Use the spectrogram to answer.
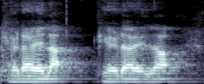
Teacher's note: बऱ्याच जणांच्या असं बोलण्यामध्ये ळ च्या ऐवजी ड ऐकू येतं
